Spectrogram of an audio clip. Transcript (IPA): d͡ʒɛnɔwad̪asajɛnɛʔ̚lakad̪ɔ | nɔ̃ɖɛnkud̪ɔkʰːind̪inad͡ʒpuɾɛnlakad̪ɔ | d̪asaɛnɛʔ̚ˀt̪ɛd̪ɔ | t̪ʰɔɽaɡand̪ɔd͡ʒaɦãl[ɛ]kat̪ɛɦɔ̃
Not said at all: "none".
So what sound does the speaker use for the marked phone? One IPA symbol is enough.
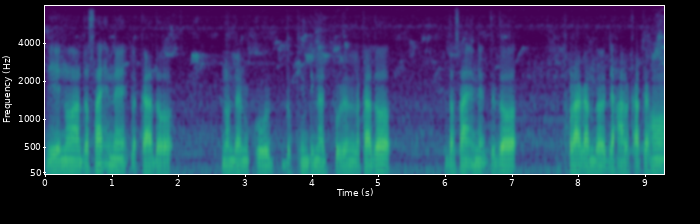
a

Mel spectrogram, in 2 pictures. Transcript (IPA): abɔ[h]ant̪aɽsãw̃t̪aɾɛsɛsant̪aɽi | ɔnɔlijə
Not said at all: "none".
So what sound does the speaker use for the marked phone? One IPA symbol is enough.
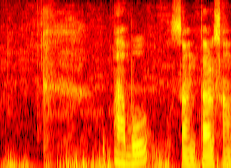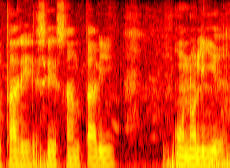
s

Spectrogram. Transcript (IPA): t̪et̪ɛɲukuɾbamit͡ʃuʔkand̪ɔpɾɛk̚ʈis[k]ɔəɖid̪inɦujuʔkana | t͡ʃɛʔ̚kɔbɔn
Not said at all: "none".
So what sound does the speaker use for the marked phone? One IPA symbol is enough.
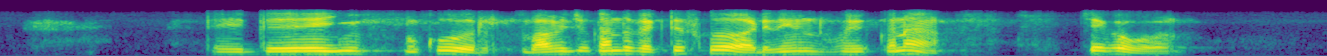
k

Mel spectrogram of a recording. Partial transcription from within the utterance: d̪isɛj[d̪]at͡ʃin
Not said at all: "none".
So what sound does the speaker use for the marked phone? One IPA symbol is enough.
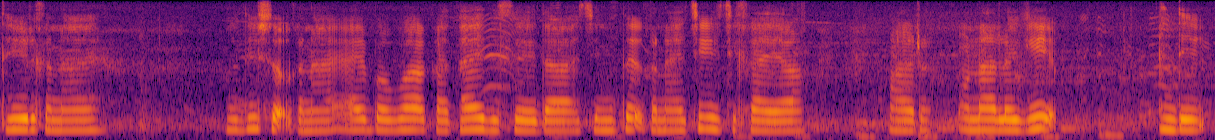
d̪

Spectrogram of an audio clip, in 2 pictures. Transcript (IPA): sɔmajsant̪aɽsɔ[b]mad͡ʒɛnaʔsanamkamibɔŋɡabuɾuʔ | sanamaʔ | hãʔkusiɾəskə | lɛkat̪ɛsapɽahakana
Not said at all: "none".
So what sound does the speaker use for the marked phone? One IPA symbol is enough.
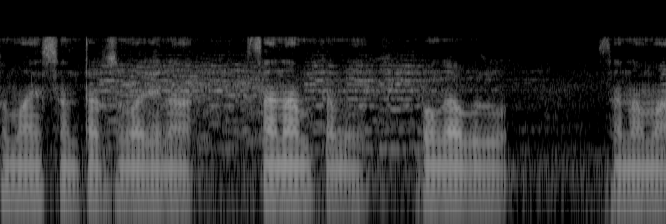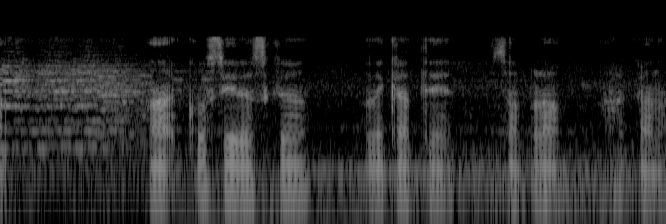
none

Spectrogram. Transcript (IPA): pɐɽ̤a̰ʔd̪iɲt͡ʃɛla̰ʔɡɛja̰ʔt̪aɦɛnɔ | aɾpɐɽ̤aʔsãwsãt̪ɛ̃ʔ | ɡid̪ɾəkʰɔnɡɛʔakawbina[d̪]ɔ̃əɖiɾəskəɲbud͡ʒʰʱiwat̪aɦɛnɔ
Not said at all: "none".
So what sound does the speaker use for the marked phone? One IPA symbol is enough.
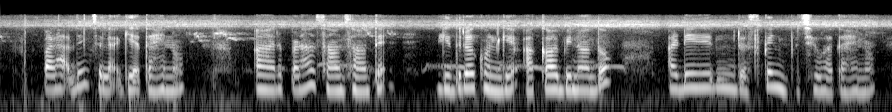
d̪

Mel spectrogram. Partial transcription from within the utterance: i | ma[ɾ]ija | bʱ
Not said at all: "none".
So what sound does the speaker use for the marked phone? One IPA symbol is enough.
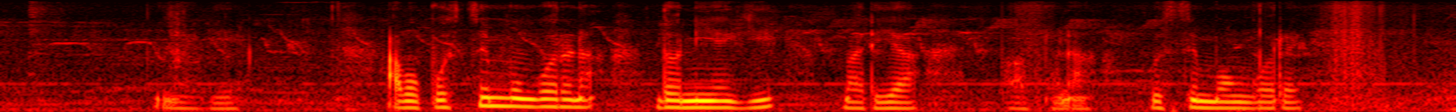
ɾ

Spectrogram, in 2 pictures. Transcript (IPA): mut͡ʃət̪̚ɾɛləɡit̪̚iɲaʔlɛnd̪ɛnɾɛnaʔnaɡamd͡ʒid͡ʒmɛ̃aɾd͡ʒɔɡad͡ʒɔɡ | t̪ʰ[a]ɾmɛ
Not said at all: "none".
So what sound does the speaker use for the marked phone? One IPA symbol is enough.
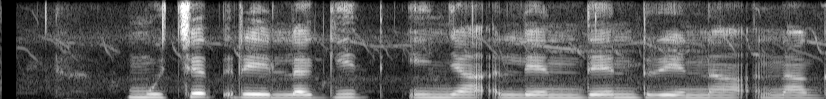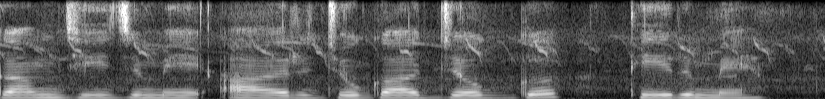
i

